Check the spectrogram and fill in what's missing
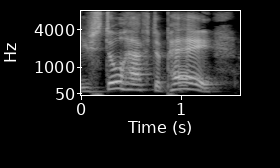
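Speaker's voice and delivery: acted high yell. Retelling how a lady came out and yelled at him, imitating her yelling. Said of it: "the lady comes out and yells at me".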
